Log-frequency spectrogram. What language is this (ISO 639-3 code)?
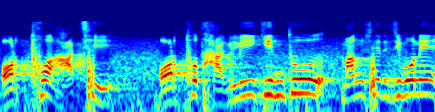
ben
